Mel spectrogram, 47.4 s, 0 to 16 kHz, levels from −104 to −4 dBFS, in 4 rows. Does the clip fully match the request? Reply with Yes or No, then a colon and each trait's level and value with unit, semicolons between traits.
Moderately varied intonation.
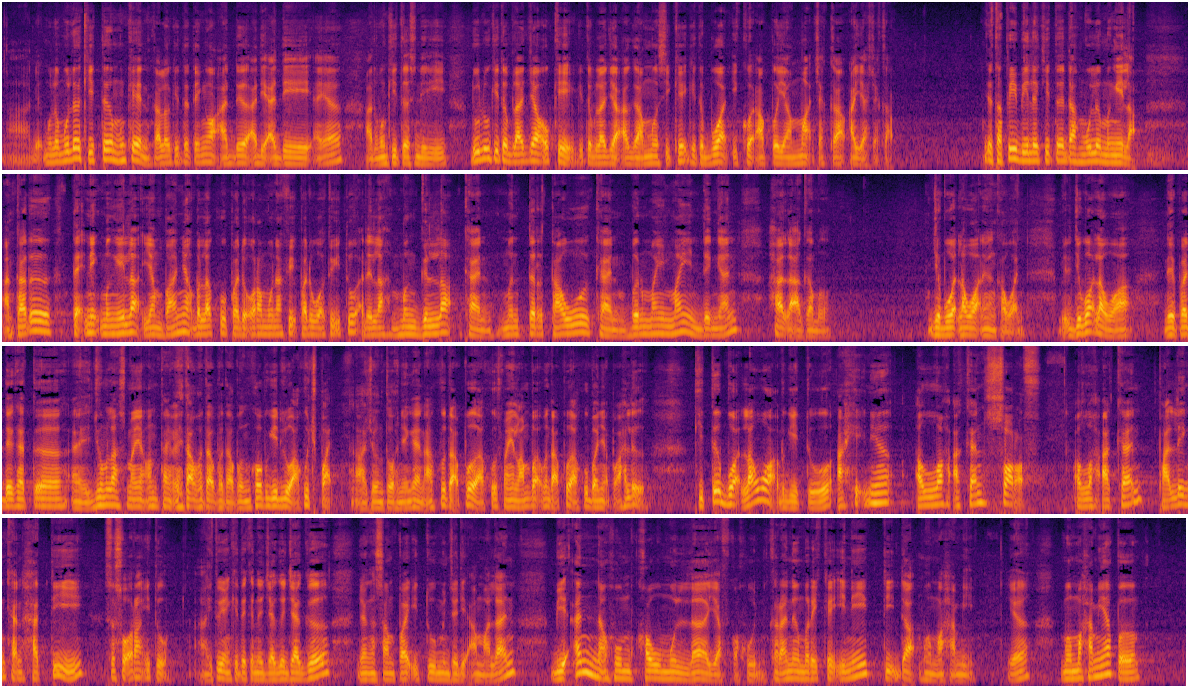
Yes: average, 4.2 semitones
